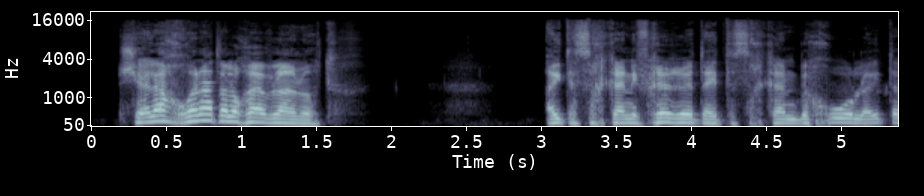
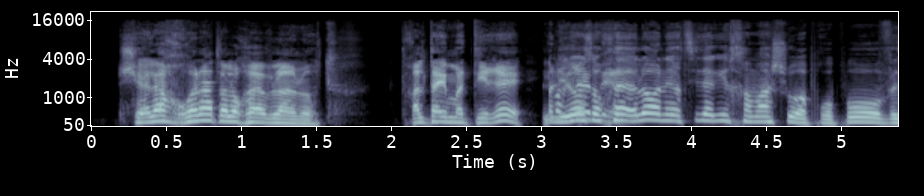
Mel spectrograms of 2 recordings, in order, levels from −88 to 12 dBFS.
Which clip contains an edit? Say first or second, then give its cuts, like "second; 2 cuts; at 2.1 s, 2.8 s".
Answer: second; 2 cuts; at 2.0 s, 3.1 s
